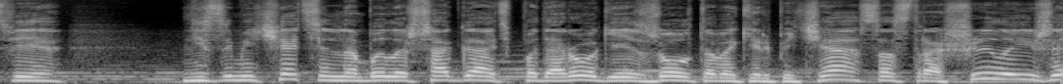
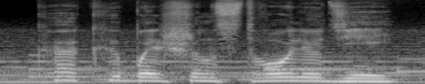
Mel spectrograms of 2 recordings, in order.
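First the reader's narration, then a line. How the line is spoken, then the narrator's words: Sleepy mumble. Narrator (Russian): пробормотала она сонным голосом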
